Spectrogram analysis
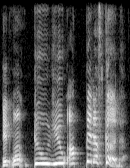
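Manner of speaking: very high, scornful witch voice; scolding witch. A narrator's reading. Witch to praying Gretel, high scornful voice. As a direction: dismiss her plea in a high witch voice. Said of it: "said the witch".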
